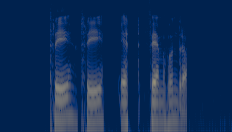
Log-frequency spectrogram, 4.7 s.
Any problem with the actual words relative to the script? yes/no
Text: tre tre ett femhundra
no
